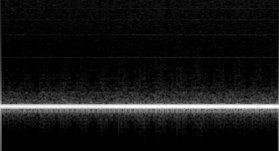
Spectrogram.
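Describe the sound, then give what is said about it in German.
A steady censor bleep, a single pure tone held at even loudness for about three seconds, covering a word with no speech audible around it. “Wir piepen das raus.”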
